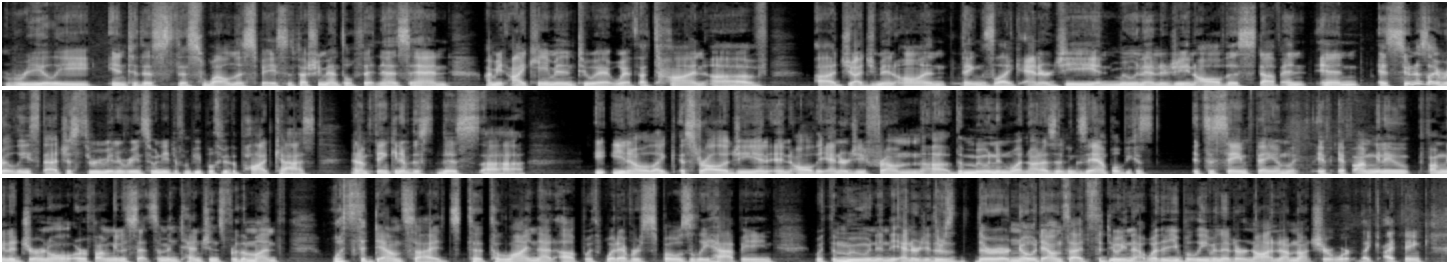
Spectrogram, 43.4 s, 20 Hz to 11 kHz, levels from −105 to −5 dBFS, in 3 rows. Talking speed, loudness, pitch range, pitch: 200 wpm, -18 LUFS, 100-115 Hz, 105 Hz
